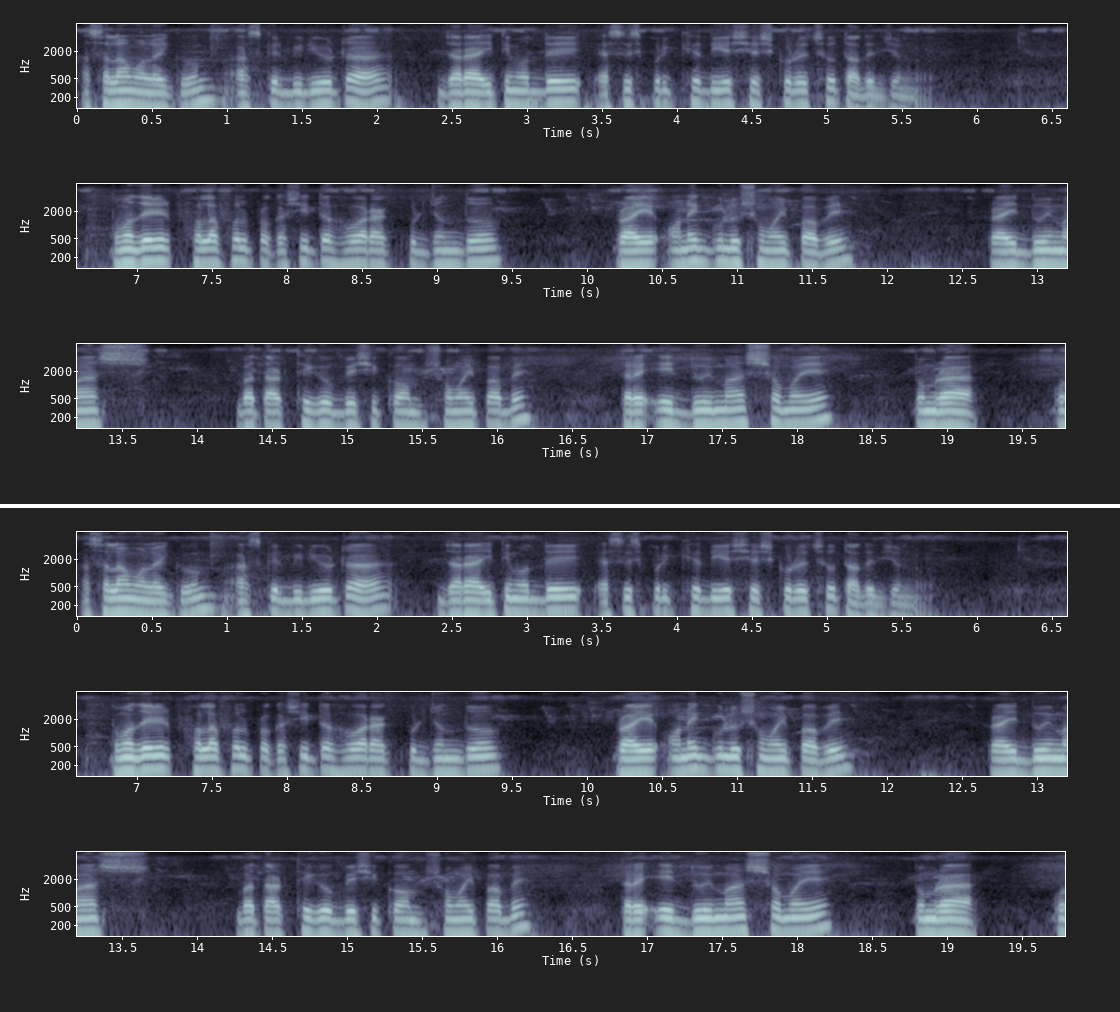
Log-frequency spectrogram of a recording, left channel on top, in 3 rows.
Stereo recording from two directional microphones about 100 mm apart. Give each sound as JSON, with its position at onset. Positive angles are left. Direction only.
{"t": 0.0, "sound": "speech", "side_deg": -25}
{"t": 6.8, "sound": "speech", "side_deg": -30}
